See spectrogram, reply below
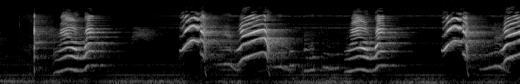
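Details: Parrot giving loud, raspy, harmonic screeches in four bursts, each a cluster of two or three upward-sweeping squawks, separated by short pauses, over a faint low hum.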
